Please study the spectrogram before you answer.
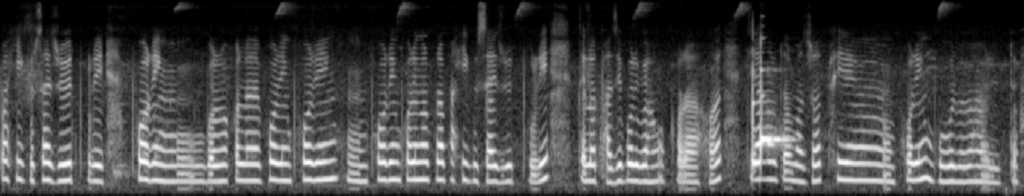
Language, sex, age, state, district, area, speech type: Assamese, female, 18-30, Assam, Darrang, rural, spontaneous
